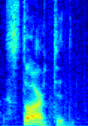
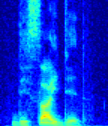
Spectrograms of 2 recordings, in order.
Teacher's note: un D derrière un T va donner tid, avec le petit i qui va venir s'intercaler naturellement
